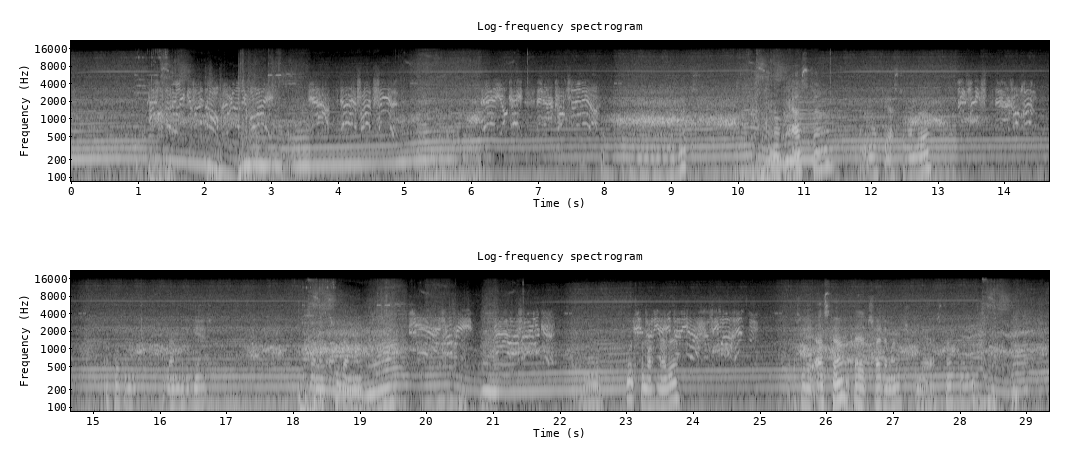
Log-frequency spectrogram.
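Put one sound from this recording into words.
A sports car engine revs hard at high speed and shifts through its gears.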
